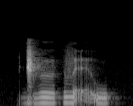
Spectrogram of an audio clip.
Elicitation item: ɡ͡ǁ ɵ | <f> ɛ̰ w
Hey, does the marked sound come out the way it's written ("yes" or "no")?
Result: no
